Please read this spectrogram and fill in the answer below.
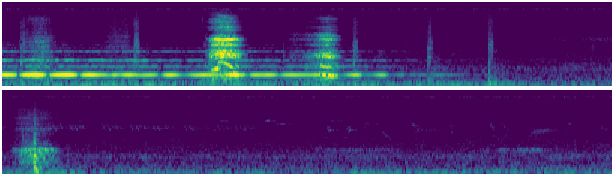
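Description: A flute holds one long note that fades out about three seconds in, with a few sharp gasping breaths over it. Another short breath comes about four seconds in, then it is quiet.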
